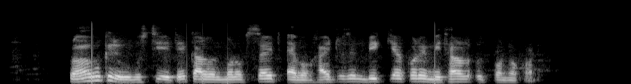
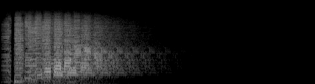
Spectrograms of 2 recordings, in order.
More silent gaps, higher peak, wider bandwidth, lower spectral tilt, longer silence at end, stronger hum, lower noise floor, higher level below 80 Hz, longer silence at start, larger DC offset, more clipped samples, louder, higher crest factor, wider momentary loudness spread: neither; first, -2 dBFS vs -12 dBFS; second, 6.6 kHz vs 16.5 kHz; first, -8.5 dB/octave vs 0 dB/octave; second, 1 s vs 1.65 s; neither; second, -82 dBFS vs under -90 dBFS; first, -56 dBFS vs -70 dBFS; first, 0.7 s vs 0 s; neither; neither; first, -17 LUFS vs -27 LUFS; about the same, 16 dB vs 20 dB; second, 10 LU vs 17 LU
